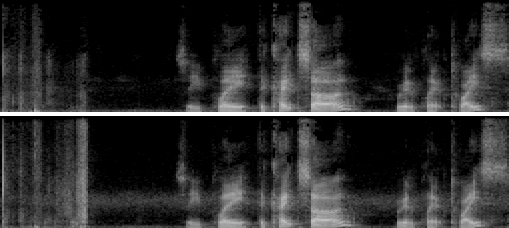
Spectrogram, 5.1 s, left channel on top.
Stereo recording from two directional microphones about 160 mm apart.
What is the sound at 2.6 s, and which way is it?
Speech, 40° right (ahead or behind).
